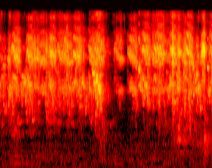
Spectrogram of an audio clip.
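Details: Caged budgerigars, kept in captivity and fed cucumber in summer, chattering with a continuous dense high warble of overlapping squeaks and twitters, with a brief pause near the middle.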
